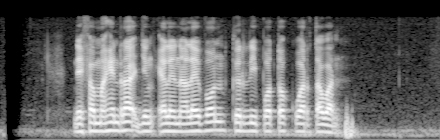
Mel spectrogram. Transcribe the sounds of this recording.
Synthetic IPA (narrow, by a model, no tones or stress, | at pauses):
dɛfamaɦɛndɾad͡ʒɨŋɛlɛnalɛvɔnkɨrdipɔt̪ɔkuwart̪awan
